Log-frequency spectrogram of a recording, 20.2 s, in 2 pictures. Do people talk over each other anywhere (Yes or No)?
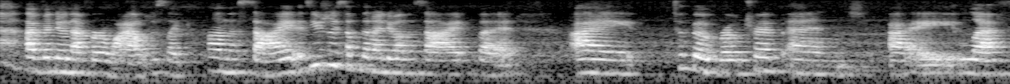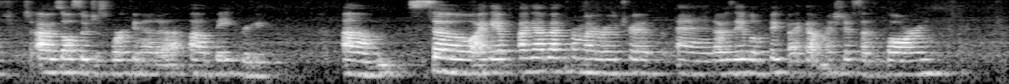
No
